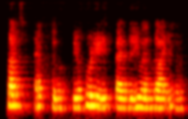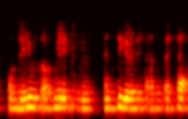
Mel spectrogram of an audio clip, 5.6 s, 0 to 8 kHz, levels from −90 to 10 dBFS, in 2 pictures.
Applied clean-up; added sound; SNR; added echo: neural mask model DeepFilterNet 3.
